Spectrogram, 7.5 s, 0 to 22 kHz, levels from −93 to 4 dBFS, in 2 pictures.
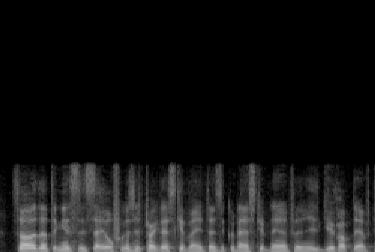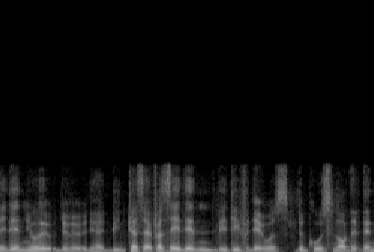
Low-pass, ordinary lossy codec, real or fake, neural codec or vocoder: none; none; fake; codec, 16 kHz, 0.8 kbps, ZipCodec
